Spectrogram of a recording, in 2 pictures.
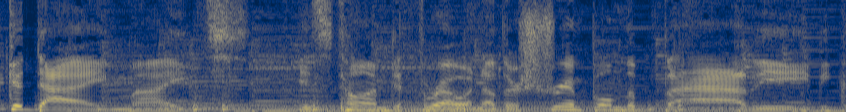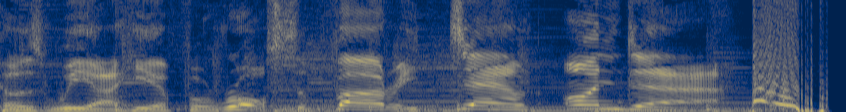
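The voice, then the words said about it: Bad put-on Australian accent. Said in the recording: “I know my Australian accent is horrible.”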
